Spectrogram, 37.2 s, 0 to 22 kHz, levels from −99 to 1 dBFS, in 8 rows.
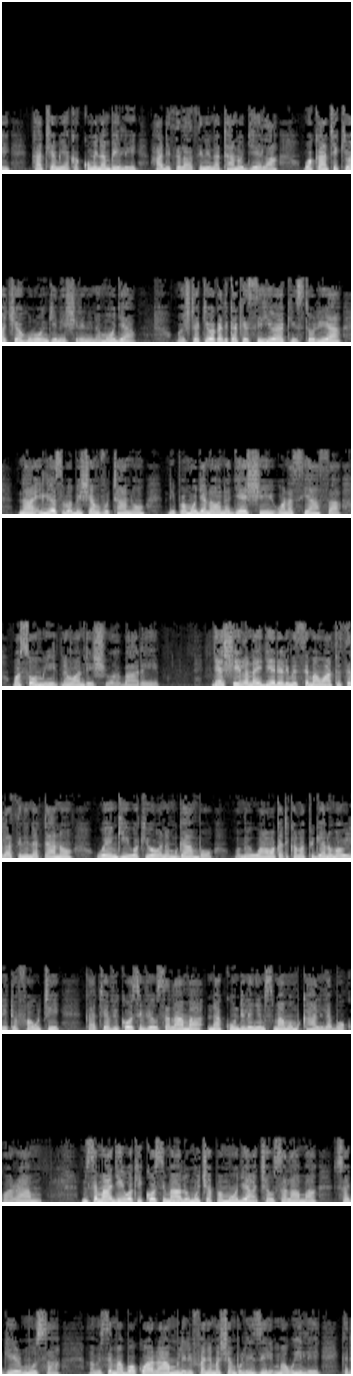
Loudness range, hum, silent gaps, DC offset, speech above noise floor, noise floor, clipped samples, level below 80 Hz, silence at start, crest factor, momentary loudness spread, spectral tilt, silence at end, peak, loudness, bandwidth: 3 LU; none; none; under 0.1%; 38 dB; -63 dBFS; under 0.1%; -68 dBFS; 0 s; 18 dB; 10 LU; -5.5 dB/octave; 0 s; -8 dBFS; -26 LUFS; 8.4 kHz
